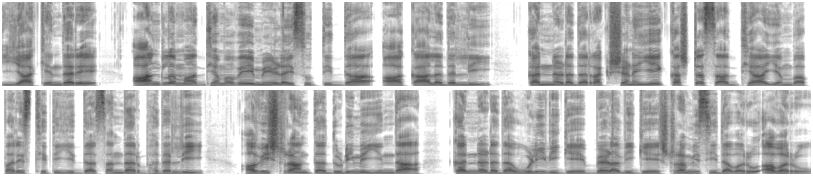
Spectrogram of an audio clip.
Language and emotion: Kannada, neutral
